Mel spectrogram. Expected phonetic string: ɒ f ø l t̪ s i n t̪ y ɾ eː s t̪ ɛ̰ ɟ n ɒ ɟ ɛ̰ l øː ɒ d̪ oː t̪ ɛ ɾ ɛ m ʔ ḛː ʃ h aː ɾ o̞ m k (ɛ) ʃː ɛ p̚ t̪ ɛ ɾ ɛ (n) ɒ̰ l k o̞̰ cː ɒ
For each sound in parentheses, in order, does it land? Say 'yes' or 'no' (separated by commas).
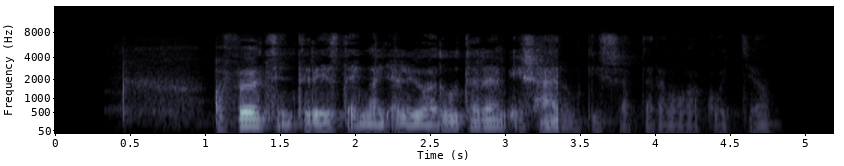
no, no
